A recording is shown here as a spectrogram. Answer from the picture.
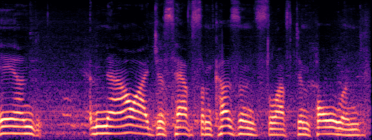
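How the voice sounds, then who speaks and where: A woman with an American accent speaks in a very deep, low voice with fairly even intonation. Noticeable background noise is present. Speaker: church volunteer. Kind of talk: interview.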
